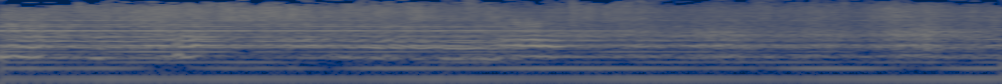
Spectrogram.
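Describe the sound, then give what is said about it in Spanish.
Bees buzzing around hives high on a steep mountain wall, a continuous, fairly faint droning hum that stays even throughout with slight swells and no other clear sounds. “Hay muchas abejas aquí arriba.”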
